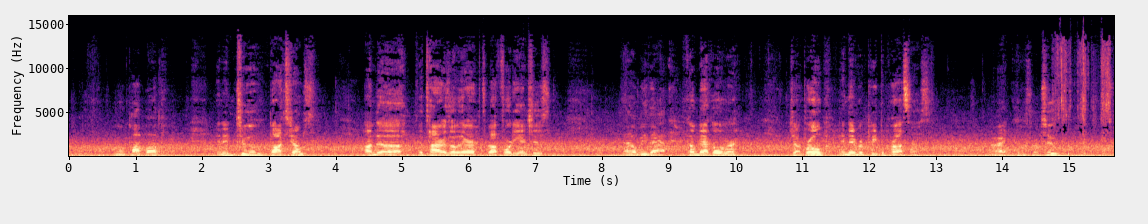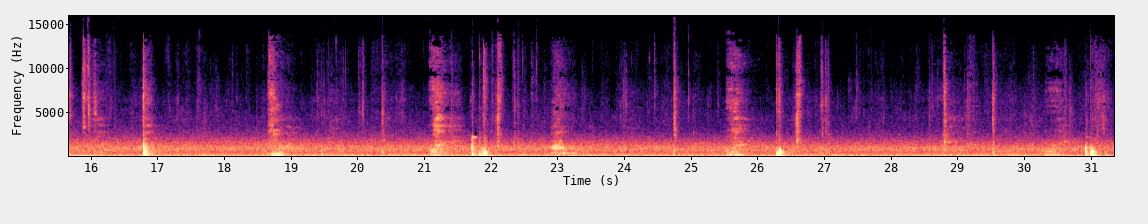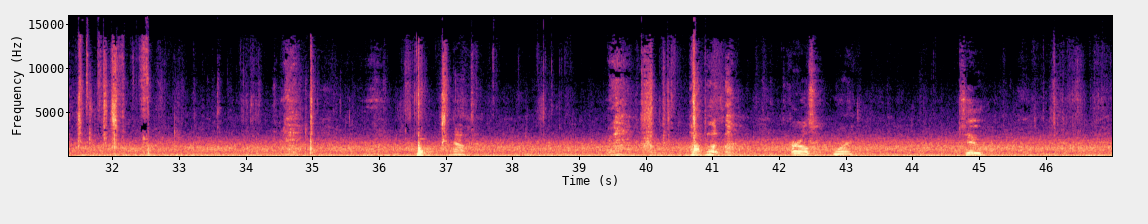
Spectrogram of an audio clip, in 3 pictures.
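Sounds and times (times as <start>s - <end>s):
hard breathing: 21.0s - 21.7s, 22.7s - 23.7s, 25.4s - 26.2s, 34.4s - 36.3s.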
